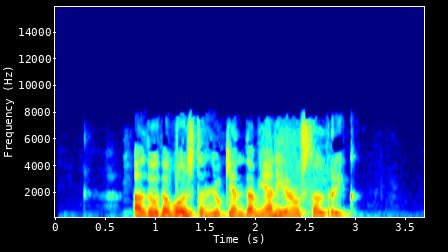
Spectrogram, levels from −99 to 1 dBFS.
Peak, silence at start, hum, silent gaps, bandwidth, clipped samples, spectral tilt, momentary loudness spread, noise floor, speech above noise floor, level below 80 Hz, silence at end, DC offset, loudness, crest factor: -2 dBFS; 0.8 s; none; none; 8 kHz; under 0.1%; -5.5 dB/octave; 9 LU; -70 dBFS; 50 dB; -60 dBFS; 0.75 s; under 0.1%; -20 LUFS; 18 dB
